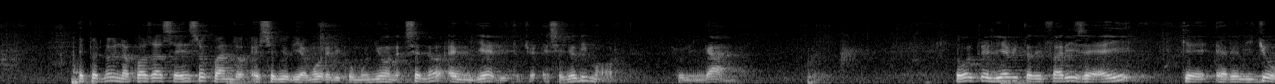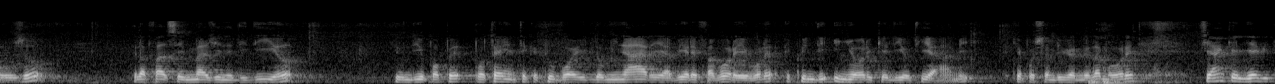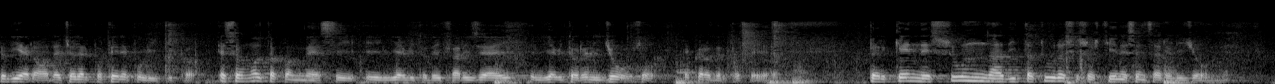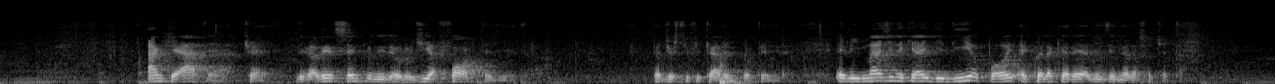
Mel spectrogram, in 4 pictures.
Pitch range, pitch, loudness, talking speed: 105-145 Hz, 120 Hz, -23 LUFS, 145 wpm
